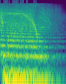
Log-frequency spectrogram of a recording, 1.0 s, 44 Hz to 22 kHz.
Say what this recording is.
Phasing Beam Variation 03
Used FL-Studio 6 XXL for this sound.
Just modified the "Fruity Kick" plugin and Modified it with lots of Filters,Phasing and Flange effects.
This Sample comes in 3 variations.
Alien-Weapon, Beam, Phaser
